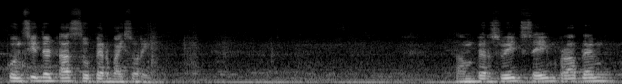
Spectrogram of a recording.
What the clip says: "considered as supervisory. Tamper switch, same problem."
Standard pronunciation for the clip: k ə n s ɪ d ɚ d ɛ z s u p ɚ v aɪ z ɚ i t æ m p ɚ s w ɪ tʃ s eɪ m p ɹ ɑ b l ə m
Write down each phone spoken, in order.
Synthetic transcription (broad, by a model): k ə n s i d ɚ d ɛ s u p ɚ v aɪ s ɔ i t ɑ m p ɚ s w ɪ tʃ s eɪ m p ɹ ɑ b l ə m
